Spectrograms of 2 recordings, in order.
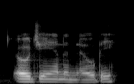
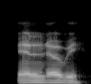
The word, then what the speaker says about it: Anunoby: OG Anunoby. – Anunoby.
